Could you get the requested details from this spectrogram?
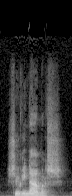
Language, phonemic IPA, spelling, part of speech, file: Dutch, /ˌsyriˈnamərs/, Surinamers, noun, Nl-Surinamers.ogg
- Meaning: plural of Surinamer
